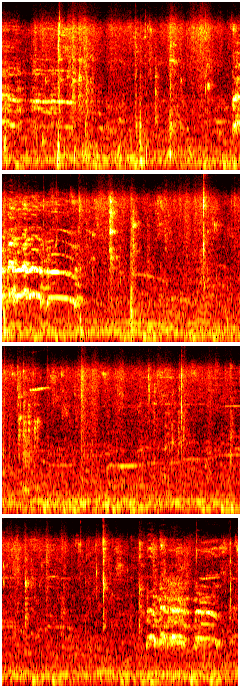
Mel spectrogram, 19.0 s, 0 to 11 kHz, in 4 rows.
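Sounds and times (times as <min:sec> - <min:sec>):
rooster crowing: 0:00.0 - 0:01.6, 0:04.6 - 0:06.4, 0:17.2 - 0:18.9.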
